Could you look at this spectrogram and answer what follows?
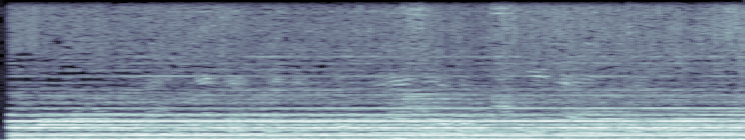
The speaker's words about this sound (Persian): در میدان تجریش تهران نیز گروه‌هایی از دخترانی که حجاب از سر برداشتند با همراهی پسران دست به راهپیمایی در منطقه زده و خودروهای عبوری نیز با بوق‌های ممتد از اقدام آنها حمایت می‌کنند.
